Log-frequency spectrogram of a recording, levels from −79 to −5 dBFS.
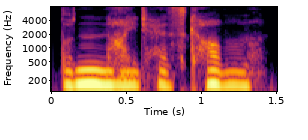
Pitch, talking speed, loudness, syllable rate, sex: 155 Hz, 160 wpm, -14 LUFS, 3.1 syllables/s, female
